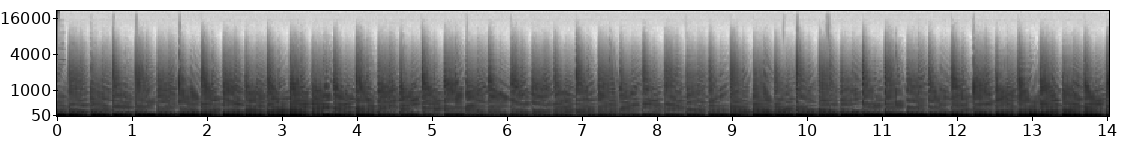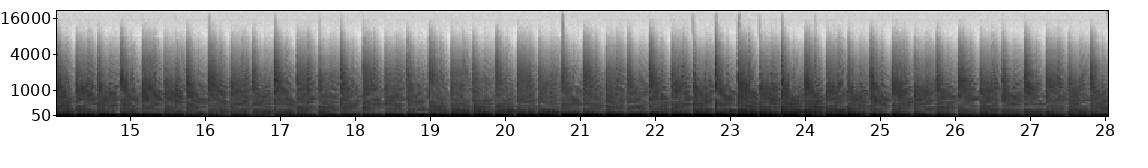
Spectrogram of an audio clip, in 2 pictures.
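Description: Background instrumental music: synthesizer and keyboard tones over a steady, regular pulse.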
